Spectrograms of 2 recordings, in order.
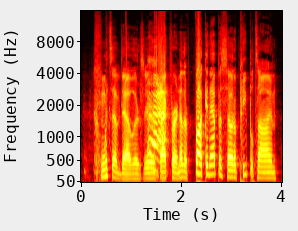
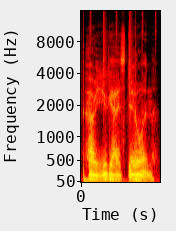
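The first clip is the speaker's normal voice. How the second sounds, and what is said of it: Soft seductive bedroom voice. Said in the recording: “This is my bedroom voice.”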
